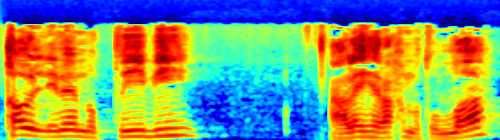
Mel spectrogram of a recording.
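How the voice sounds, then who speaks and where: A man with an Egyptian Arabic accent teaching Quran recitation on a program. He poses rhetorical questions, then answers them himself, and slowly stretches out words to show how they should be recited. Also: fairly high pitch. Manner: slowly draws out words to model correct recitation. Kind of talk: televised Quran recitation lesson.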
